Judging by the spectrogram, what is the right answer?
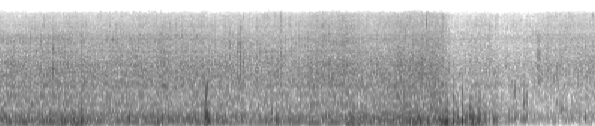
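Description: Wind buffeting the microphone and water rushing and splashing, with a few sharp knocks, over a low steady motor hum that drops away about five seconds in.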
